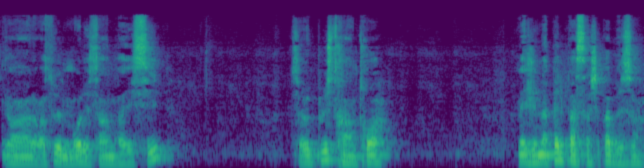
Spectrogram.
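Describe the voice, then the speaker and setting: A man's voice: mid-range voice, normal speed, pauses often, warm tone, reverberant. A man hosting a live stream, needling a rival and calling on his viewers in a combative way.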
